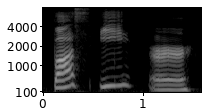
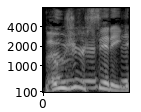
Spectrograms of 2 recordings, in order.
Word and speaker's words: Bossier City: We were pronouncing every letter. Boss-e-er. – Boss-e-er. It's like the Budweiser commercial, you know? – No, I don't. – Budweiser, boss eater. – So it's Bossier? – Bossier City, guys.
